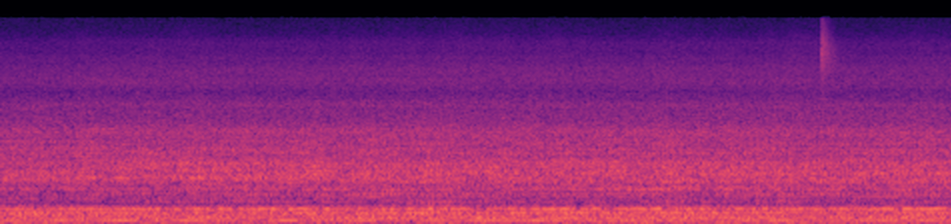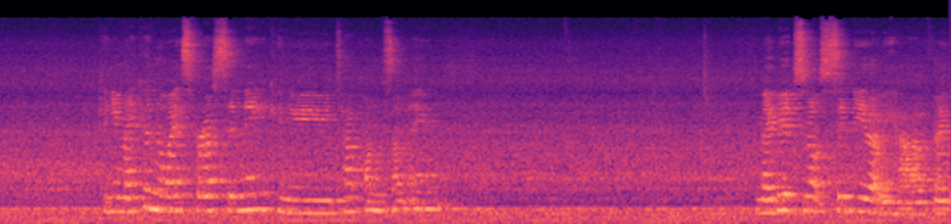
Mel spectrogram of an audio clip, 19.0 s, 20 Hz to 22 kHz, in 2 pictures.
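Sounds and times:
low hum and hiss: 0.0 - 19.0.

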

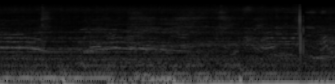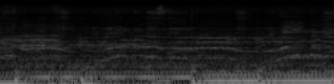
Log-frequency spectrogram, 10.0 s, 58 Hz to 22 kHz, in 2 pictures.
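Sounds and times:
music with singing: 0.0 - 10.0
steady low rumble: 0.0 - 10.0.

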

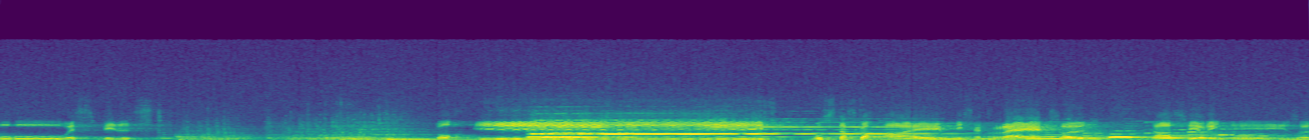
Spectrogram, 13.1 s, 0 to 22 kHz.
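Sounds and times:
orchestra playing: 1.6 - 13.0
singer with vibrato: 4.4 - 13.0.

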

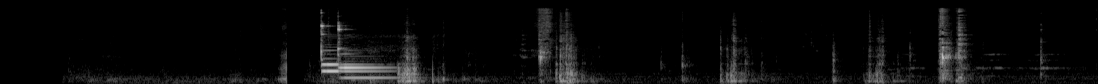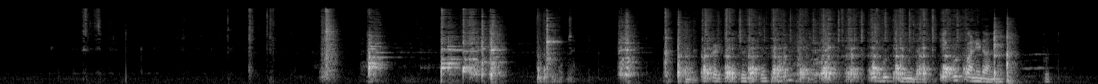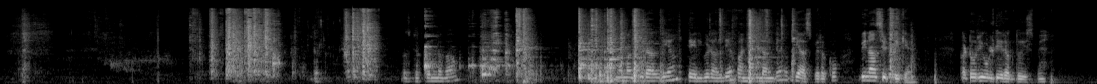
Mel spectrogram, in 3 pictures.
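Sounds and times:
two-note ding-dong chime: 3.2 - 4.1
metal pot and lid clanking: 14.6 - 20.8.

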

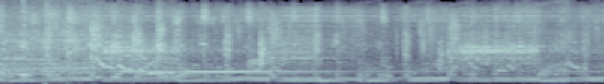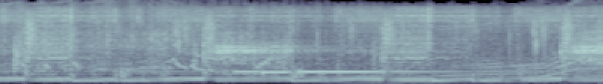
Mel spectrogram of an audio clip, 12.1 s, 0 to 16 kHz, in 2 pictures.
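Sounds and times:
phonk music with bass: 0.0 - 12.0.

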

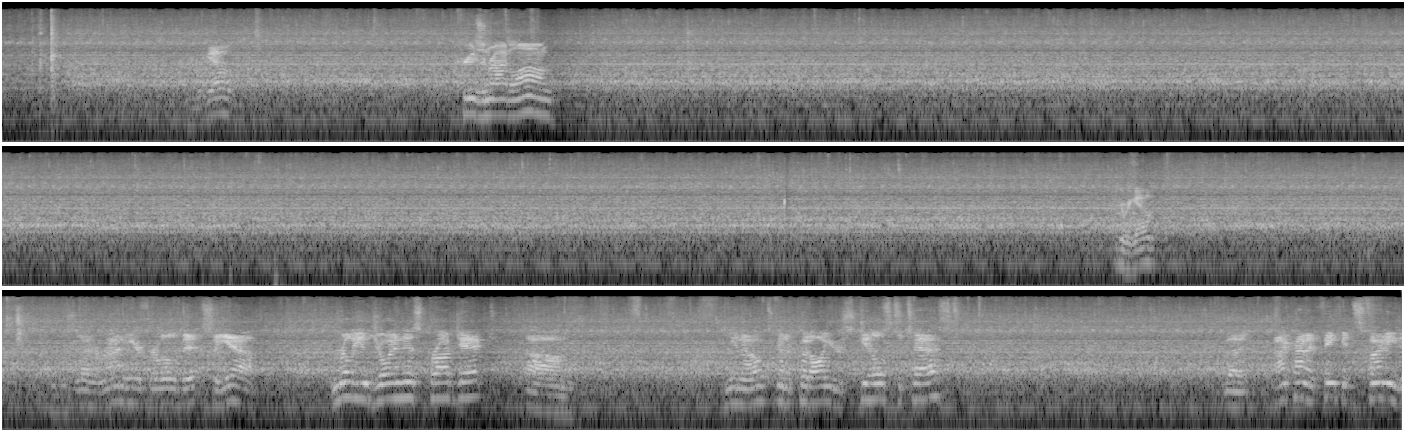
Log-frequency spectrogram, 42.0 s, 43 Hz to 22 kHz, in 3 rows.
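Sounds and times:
milling machine cutting metal: 0.0 - 42.0.

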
